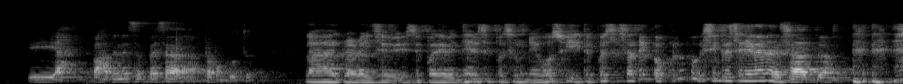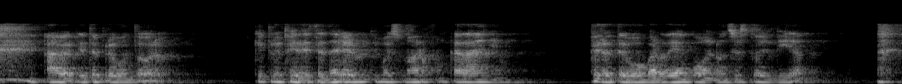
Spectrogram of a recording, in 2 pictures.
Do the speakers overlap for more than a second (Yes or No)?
No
